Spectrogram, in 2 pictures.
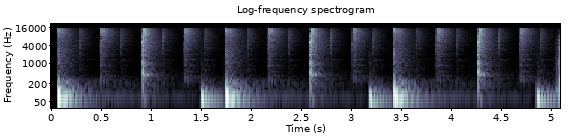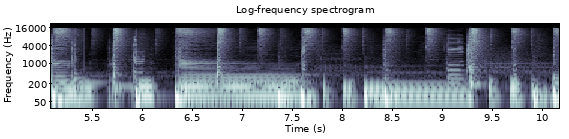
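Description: Jazz track opening on drums alone, a steady groove of sharp strikes; about five seconds in, a bass line and other pitched instruments come in under the drums.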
